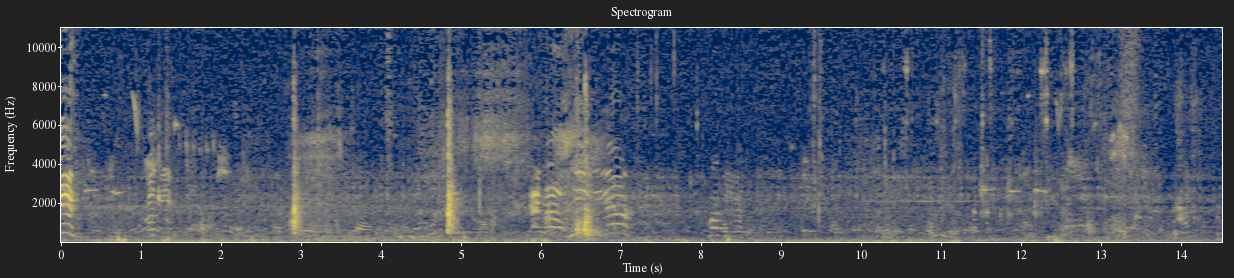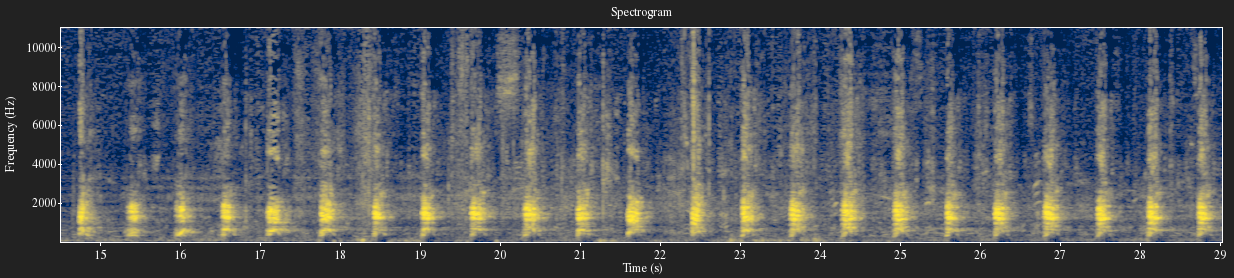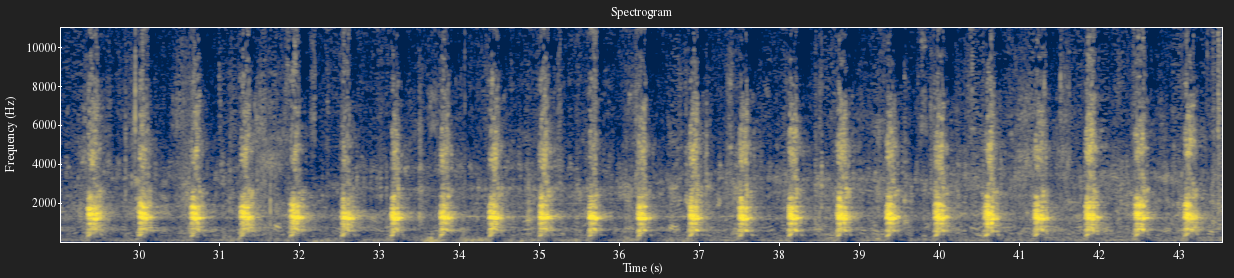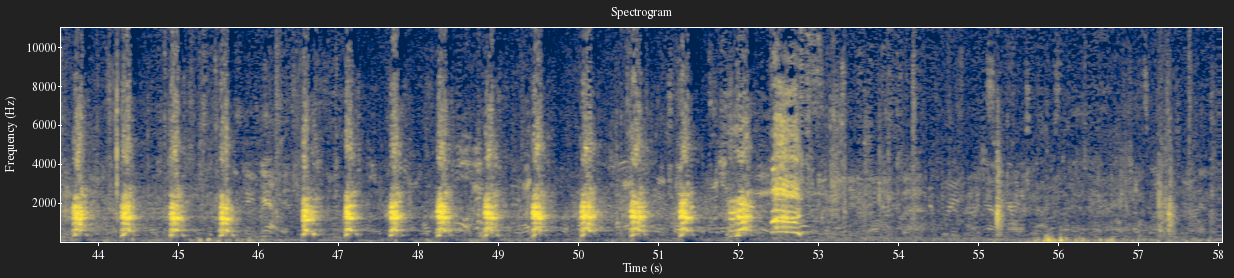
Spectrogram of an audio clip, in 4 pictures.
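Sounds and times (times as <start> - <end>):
dog barking: 14.8 - 45.8, 46.6 - 52.3.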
